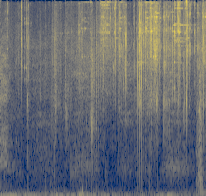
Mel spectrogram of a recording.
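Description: A bunch of car keys jangling and clinking in the hand, with a series of short rattles and clicks from handling.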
